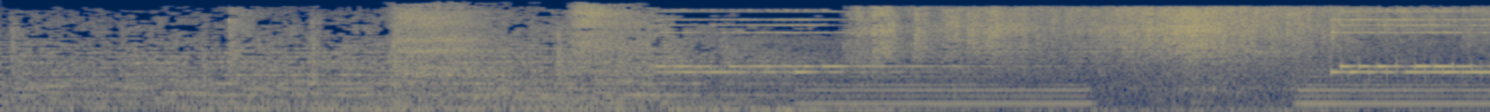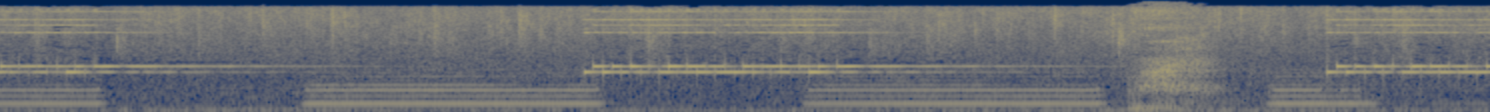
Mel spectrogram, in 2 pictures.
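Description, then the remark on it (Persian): A mobile phone rings with a repeating electronic melody of short tonal beeps, loud, over a steady hiss like rain, with a few louder rustling bursts. “جلسم گوشیم سایلنس بود.”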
